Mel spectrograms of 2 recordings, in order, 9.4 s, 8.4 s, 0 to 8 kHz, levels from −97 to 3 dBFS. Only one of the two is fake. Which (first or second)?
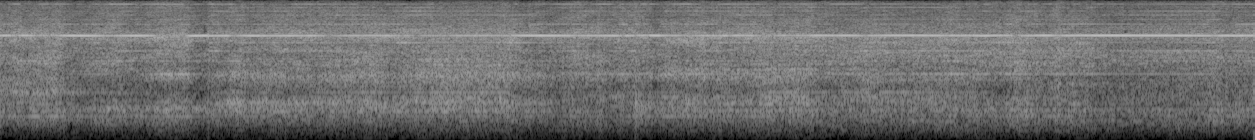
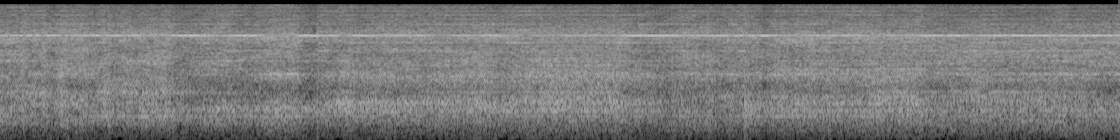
second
